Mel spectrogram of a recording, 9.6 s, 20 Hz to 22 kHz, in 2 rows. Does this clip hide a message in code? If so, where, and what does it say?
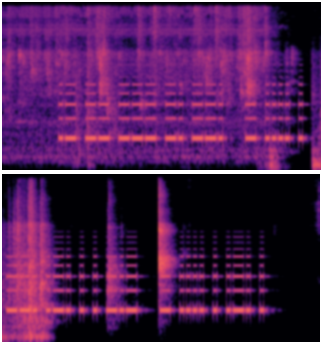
Yes: Morse code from 0.8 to 8.8 s, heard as a keyed tone, machine-sent, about 24 wpm, 690 Hz, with room echo and the noise of a restroom. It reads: AMONG THE GREEK THERE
